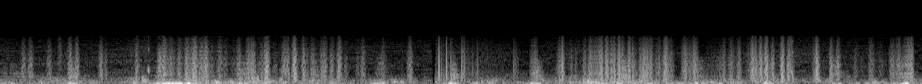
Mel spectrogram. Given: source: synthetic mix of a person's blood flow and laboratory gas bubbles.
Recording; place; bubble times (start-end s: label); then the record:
Doppler ultrasound of blood flow; subclavian vein
1.46-1.51 s: bubbles
2.56-2.63 s: bubbles
2.79-2.84 s: bubbles
7.88-7.95 s: bubbles
8.12-8.23 s: bubbles
From the record:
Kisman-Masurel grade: 121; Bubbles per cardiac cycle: 1 to 2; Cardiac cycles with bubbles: 10 to 50%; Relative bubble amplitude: barely perceptible (0.100 to 0.250); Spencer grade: 2 (many but less than half of the cardiac periods contain bubble signals, singularly or in groups); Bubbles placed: anywhere in the cardiac cycle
